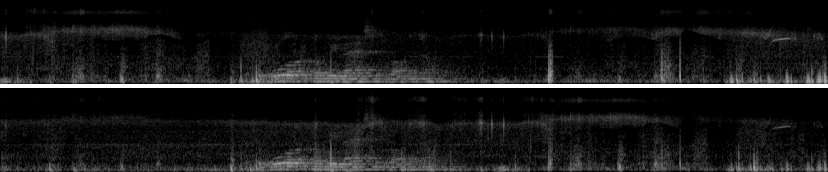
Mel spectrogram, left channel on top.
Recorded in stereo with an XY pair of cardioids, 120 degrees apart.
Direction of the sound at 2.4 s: 10° right.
